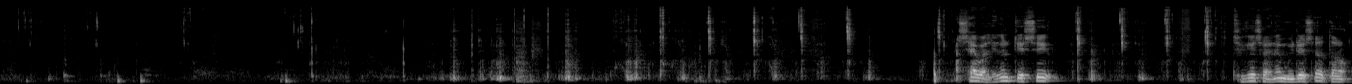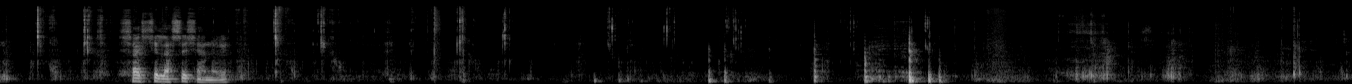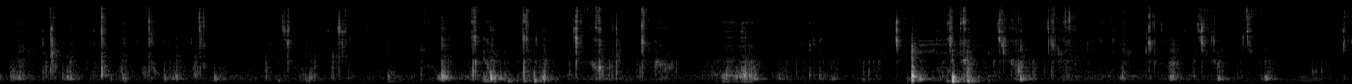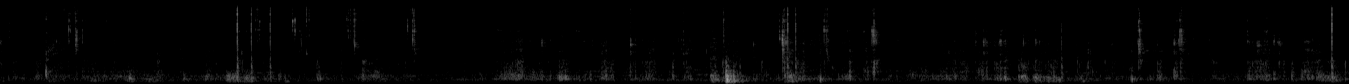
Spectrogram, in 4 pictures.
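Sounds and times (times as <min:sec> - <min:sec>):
person crunching fried snacks: 0:02.9 - 0:08.8, 0:10.7 - 0:12.3, 0:15.8 - 0:21.2, 0:24.1 - 0:25.6, 0:26.3 - 0:41.8, 0:45.5 - 0:47.6, 0:48.2 - 0:54.0.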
